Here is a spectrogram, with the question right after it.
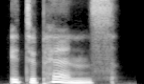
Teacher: Notice how the tone falls slightly on depends. · keep the T soft and the stress on pens. Say it smoothly, not stiffly.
